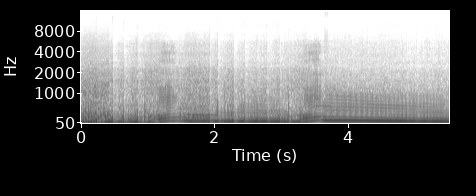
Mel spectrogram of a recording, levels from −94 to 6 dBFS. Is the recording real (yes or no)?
yes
